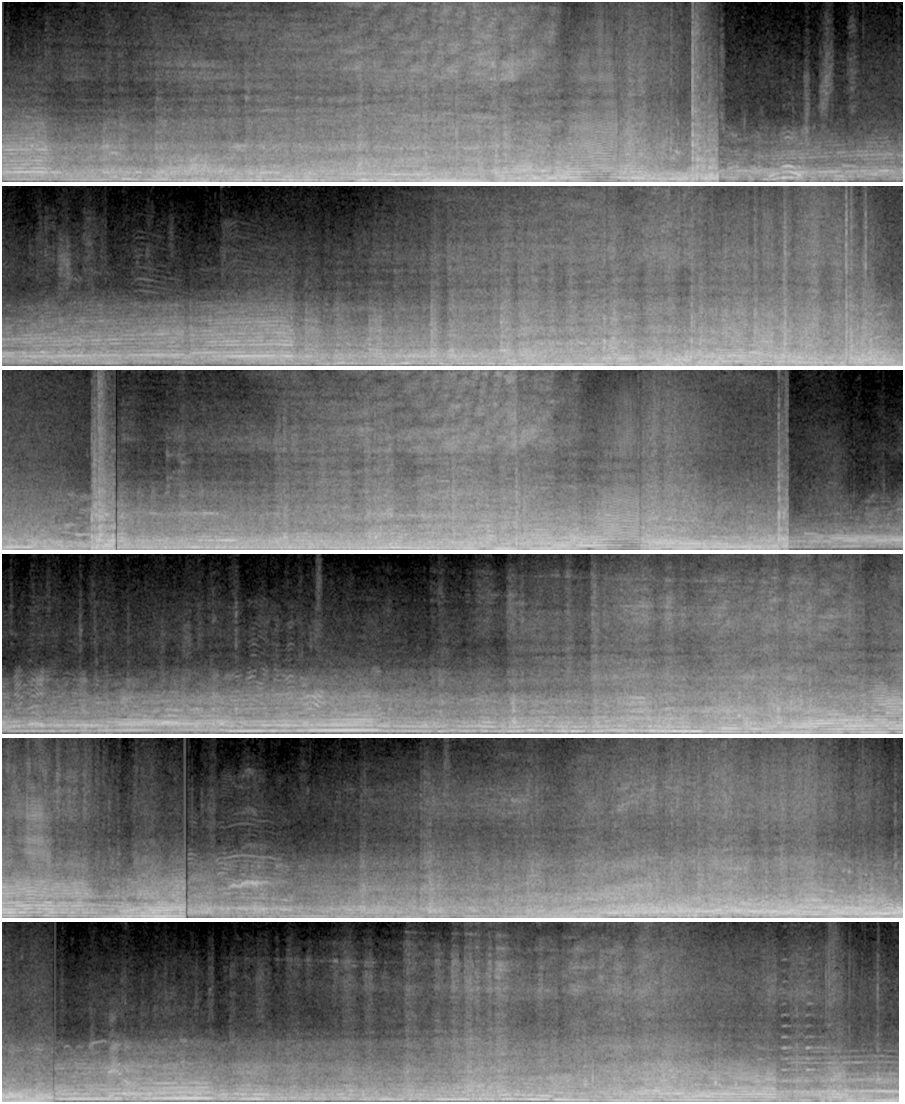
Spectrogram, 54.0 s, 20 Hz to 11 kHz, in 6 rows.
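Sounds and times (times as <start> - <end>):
rally car engine revving: 0.0 - 7.5, 9.0 - 54.0.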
